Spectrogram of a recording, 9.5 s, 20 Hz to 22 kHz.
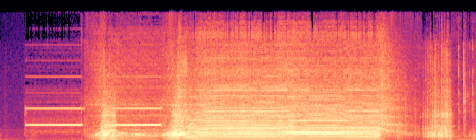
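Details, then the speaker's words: Small DC motor removed from a hot air corn popper, bench-run on a 15 V low-current DC power supply: clean tone sweeps up, settles into a steady hum, winds down; runs smoothly, judged a keeper. "So it's a DC motor. It's a little DC motor. That's a keeper."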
